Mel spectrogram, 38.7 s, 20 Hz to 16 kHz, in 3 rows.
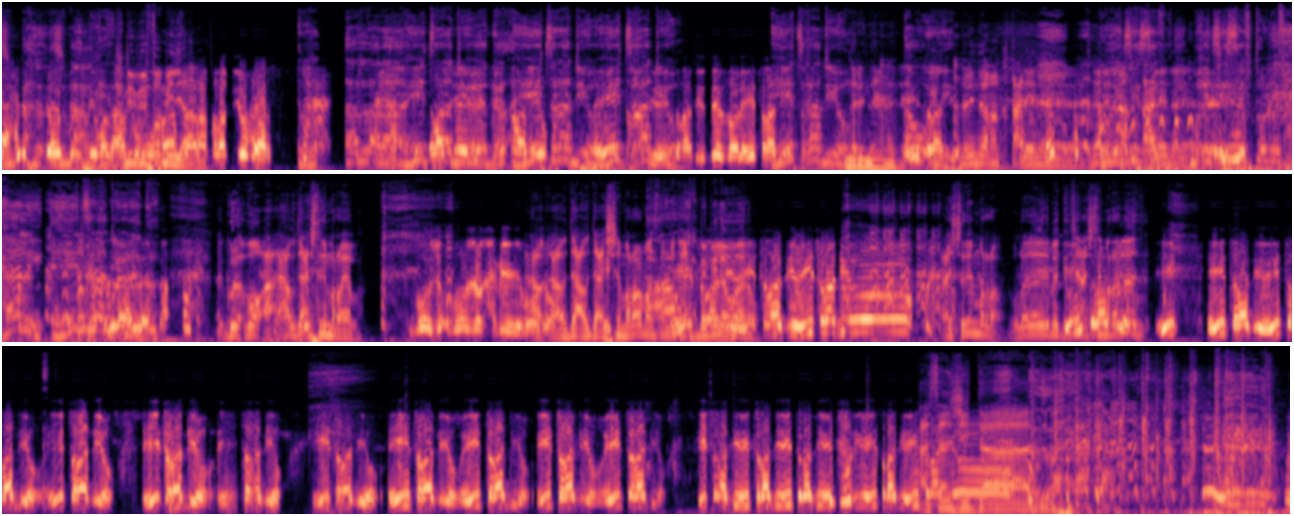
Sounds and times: Radio: 0.0s - 16.2s, 17.0s - 37.0s
Speech: 0.0s - 37.0s, 37.8s - 38.6s.

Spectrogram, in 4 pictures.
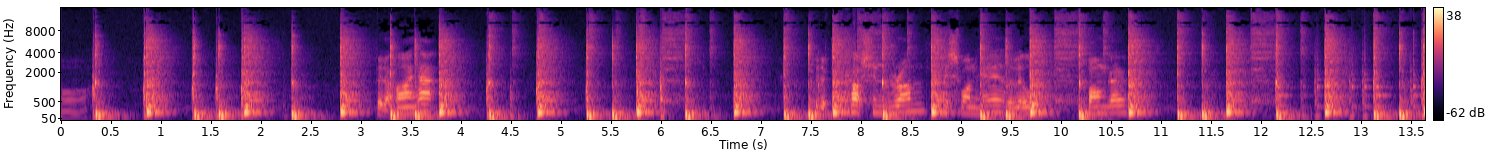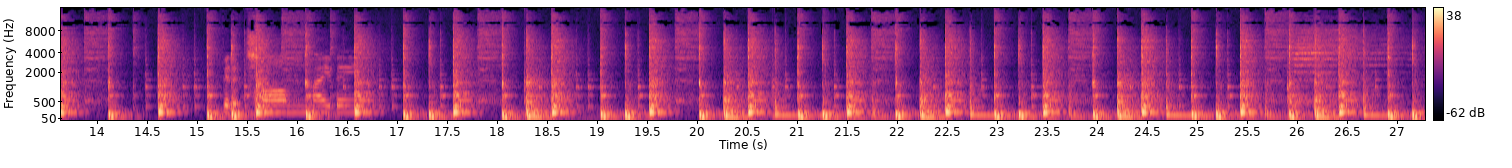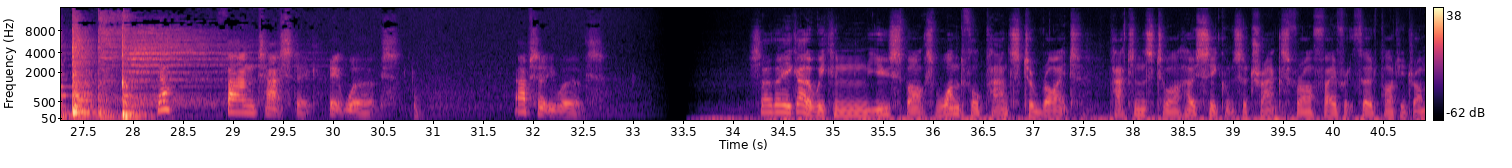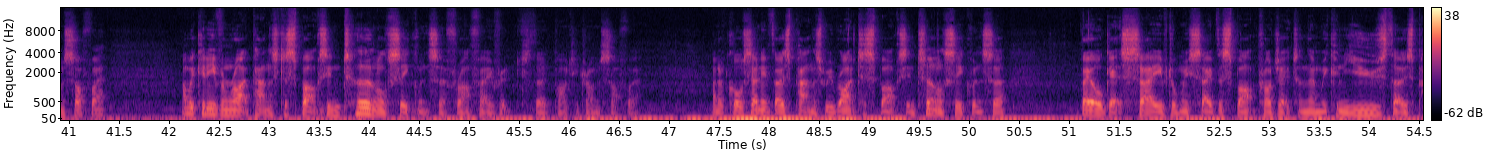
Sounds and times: Speech: 0.0s - 0.4s, 3.2s - 3.8s, 7.5s - 10.8s, 15.2s - 16.8s, 28.2s - 30.7s, 31.8s - 32.8s, 34.2s - 41.4s, 42.1s - 46.8s, 47.4s - 50.4s, 51.1s - 54.5s
Drum machine: 0.3s - 29.5s.

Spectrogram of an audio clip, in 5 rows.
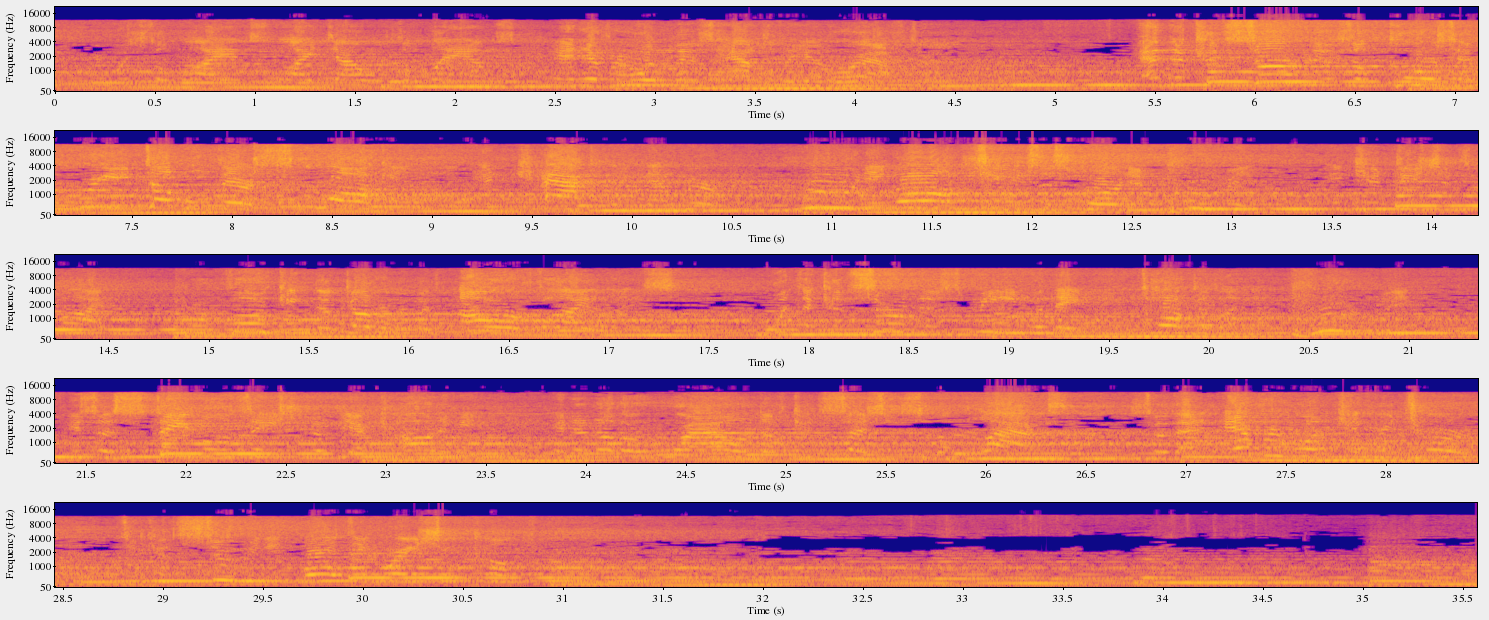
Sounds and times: Speech: 0.0s - 4.6s, 5.4s - 31.0s
Music: 0.0s - 35.5s.

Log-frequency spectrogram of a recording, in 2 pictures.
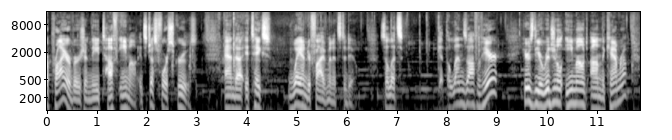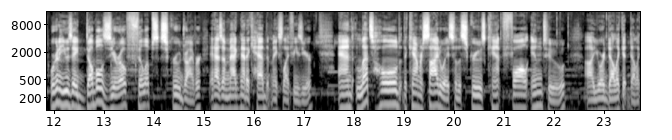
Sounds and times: Speech: 0.0s - 7.1s, 9.6s - 23.7s
Music: 0.0s - 23.7s.

